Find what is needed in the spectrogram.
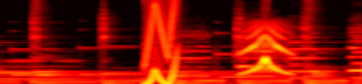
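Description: Light children's background music, with cartoon quiz sound effects marking the answer reveal: a fast swoop up and back down in pitch about a second in, then a short tone that rises and falls near the end as the correct answer is shown.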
